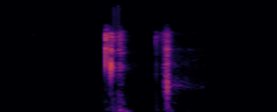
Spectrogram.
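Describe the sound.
Two short, sharp bursts, one quickly after the other, as a beer bought at Lake Placid is cracked open, with no talk around them.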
